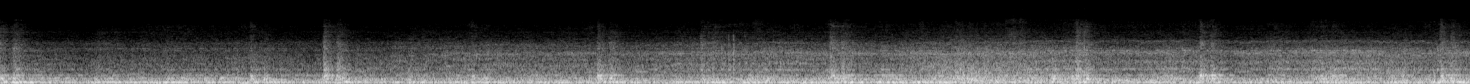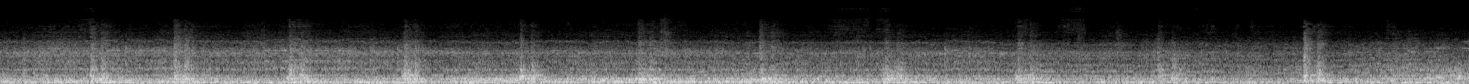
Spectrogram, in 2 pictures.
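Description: Meitetsu 300 series electric train running along the track, heard from inside the front of the car: a steady rumble from wheels and rails, with the wheels clicking over rail joints about once a second. A higher whine comes in a few seconds in and fades near the end.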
